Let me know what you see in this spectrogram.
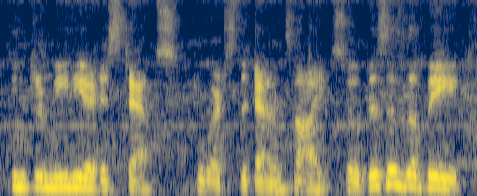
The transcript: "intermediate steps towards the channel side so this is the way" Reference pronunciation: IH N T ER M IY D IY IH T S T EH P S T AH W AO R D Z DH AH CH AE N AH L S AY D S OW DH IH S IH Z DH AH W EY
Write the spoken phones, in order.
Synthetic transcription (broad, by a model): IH N T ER M IY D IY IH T S T EH P S T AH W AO R D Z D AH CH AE L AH N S AY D S OW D IH S IH Z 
